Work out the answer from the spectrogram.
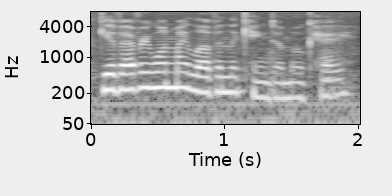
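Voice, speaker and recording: Talking fast with lively intonation, a woman plays a warm, wry apocalypse survivor in an audio drama, teasing dryly in a casual way. Her voice is medium-pitched with a dark tone and a light acting touch. The recording has noticeable ambient background noise.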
